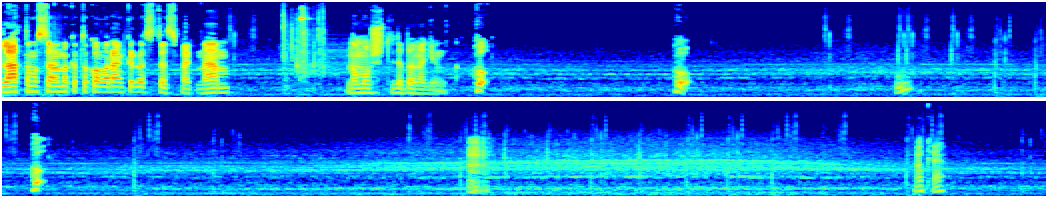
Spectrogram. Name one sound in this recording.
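Footsteps tap slowly on a hard tiled floor.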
